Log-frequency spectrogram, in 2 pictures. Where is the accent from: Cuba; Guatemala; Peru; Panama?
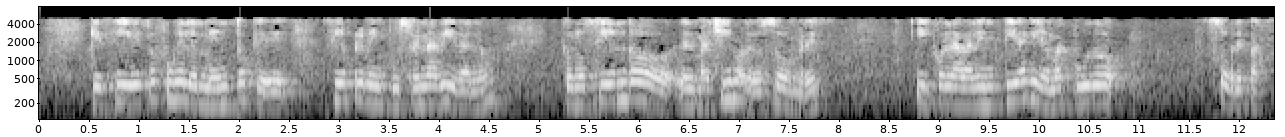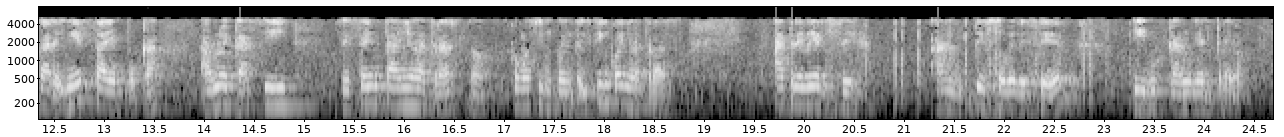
Panama; Almirante, Bocas del Toro; Yo nací en Almirante, Bocas del Toro, una provincia con muchos, en la época que nací, con muchos afrodescendientes, porque existía la compañía bananera, el Fruit Company, y fue un lugar muy bonito, una niñez muy linda.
